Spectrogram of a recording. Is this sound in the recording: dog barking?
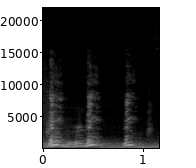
yes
